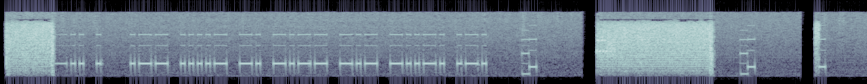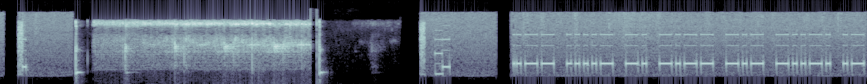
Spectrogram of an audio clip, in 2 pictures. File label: qso rec simplex logic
